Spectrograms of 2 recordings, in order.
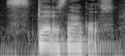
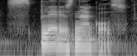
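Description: The two takes are said the same way.

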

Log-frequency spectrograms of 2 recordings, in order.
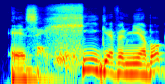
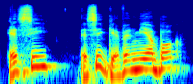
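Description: First: The h in he is breathed out clearly. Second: The h in he is left out entirely. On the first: "la hacemos aspirada" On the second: "si la saltamos"

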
